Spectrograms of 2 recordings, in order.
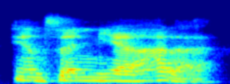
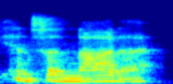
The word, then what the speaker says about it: Ensenada: He throws the tee away, tells her none too gently that it's pronounced Ensenada, and the next nya, nya, nya could end in divorce. Not for the presence or absence of a tilde, but for the mocking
